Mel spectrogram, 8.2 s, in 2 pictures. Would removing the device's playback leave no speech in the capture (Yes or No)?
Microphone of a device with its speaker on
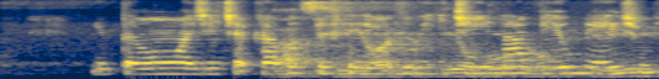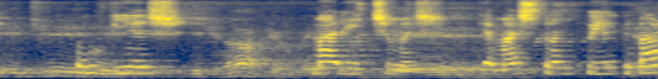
No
